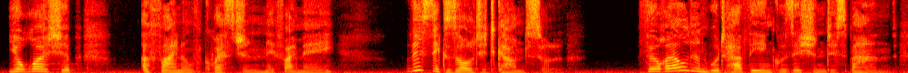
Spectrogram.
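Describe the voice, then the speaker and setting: A woman's voice: on the low side, sing-song, a little slow, darkish tone, a little hiss or hum. A woman voicing a courteous, solemn reverend mother in a fantasy video game, speaking in a formal, deferential way.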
